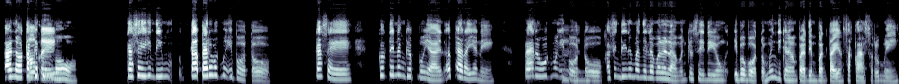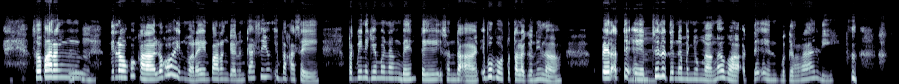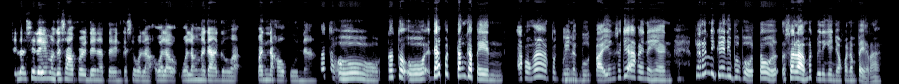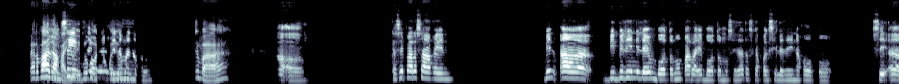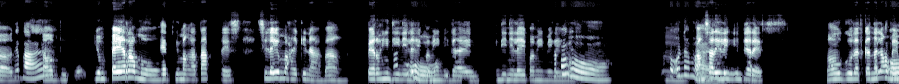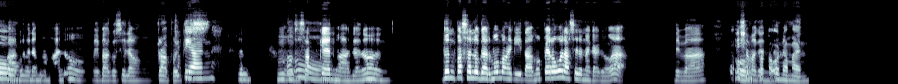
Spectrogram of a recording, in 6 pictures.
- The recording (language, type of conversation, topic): Filipino, unstructured, Paano nakaapekto ang halalan sa ating komunidad?
- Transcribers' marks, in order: other background noise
